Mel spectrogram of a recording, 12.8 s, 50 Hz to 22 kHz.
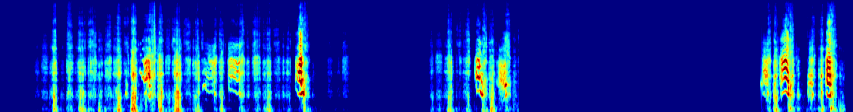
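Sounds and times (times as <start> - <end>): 
French Bulldog yelping: 2.0 - 2.4, 3.0 - 3.7, 4.4 - 4.6, 7.1 - 7.7, 11.4 - 12.6.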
